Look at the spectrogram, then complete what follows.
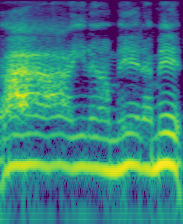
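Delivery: high-pitched screaming cry. Retelling a wounded buddy calling out that he's hit: imitating someone screaming. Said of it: "I started hearing screaming".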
